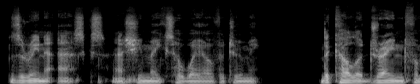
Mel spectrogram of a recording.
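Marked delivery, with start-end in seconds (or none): none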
